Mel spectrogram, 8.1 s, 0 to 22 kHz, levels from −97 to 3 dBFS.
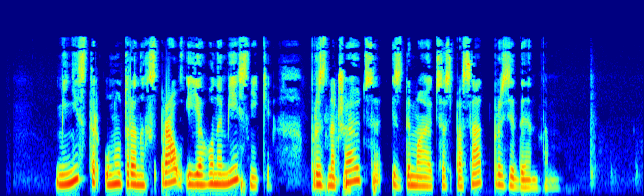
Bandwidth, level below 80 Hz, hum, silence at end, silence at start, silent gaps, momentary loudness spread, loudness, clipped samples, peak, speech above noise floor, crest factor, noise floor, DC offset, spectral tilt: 11.5 kHz; -56 dBFS; none; 0.65 s; 0.7 s; none; 9 LU; -20 LUFS; under 0.1%; 0 dBFS; 50 dB; 20 dB; -70 dBFS; under 0.1%; -5 dB/octave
